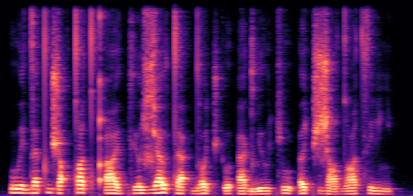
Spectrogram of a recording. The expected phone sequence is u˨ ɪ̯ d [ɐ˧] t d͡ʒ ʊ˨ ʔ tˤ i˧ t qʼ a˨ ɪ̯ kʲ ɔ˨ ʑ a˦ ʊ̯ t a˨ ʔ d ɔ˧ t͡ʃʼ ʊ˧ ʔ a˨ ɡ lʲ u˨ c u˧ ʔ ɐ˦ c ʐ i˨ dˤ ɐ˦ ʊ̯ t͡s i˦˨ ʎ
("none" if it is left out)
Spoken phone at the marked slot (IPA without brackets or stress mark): a˧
